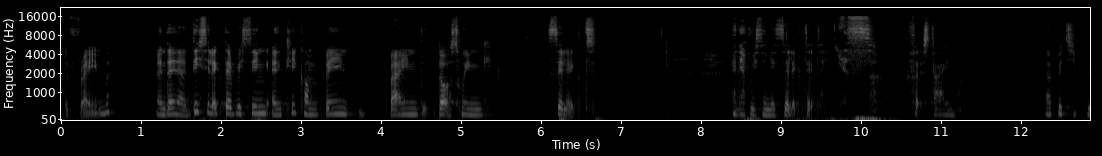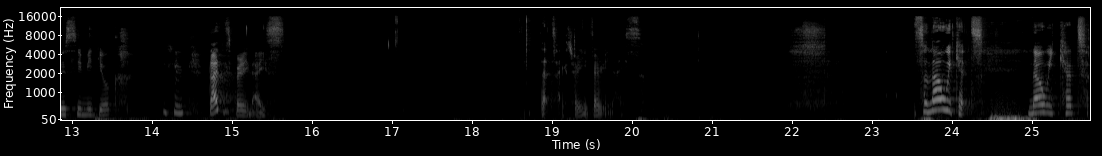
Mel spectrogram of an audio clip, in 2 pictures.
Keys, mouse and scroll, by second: 2.5-7.3 drag, 6.4-8.4 middle drag, 9.2 a, 20.6-22.8 middle drag.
